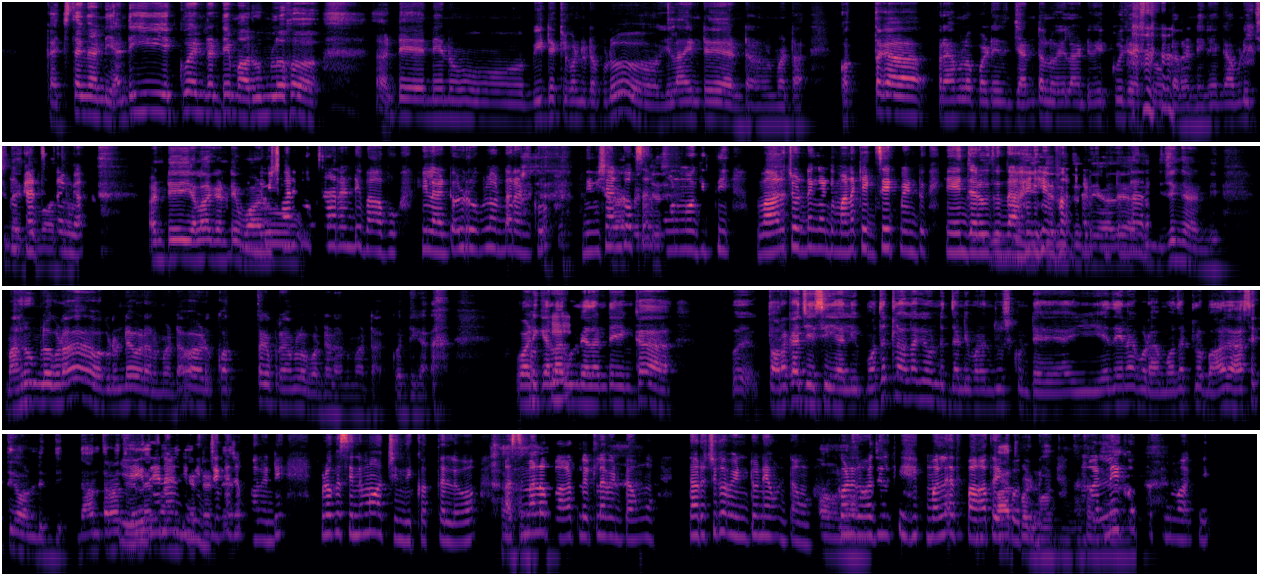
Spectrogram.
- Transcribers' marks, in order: in English: "రూమ్‌లో"; giggle; in English: "బీటెక్‌లో"; laugh; in English: "రూమ్‌లో"; chuckle; in English: "ఎక్సైట్‌మెంట్"; laughing while speaking: "ఏం జరుగుతుందా? ఏం మాట్లాడుకుంటున్నారొ?"; in English: "రూమ్‌లో"; chuckle; chuckle; chuckle
- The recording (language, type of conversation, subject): Telugu, podcast, ఆన్‌లైన్ నోటిఫికేషన్లు మీ దినచర్యను ఎలా మార్చుతాయి?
